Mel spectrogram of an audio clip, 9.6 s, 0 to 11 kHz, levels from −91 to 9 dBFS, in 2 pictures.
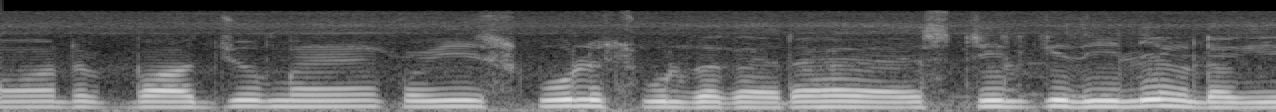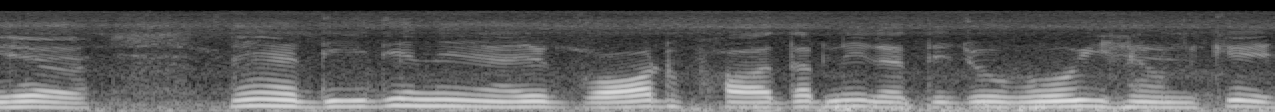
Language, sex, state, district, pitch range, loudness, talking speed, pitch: Hindi, male, Madhya Pradesh, Katni, 155-175 Hz, -13 LUFS, 150 wpm, 160 Hz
